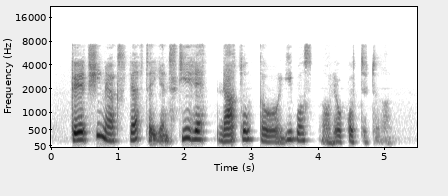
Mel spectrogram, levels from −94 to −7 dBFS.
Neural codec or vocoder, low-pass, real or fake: codec, 16 kHz, 0.5 kbps, FunCodec, trained on LibriTTS, 25 frames a second; 7.2 kHz; fake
